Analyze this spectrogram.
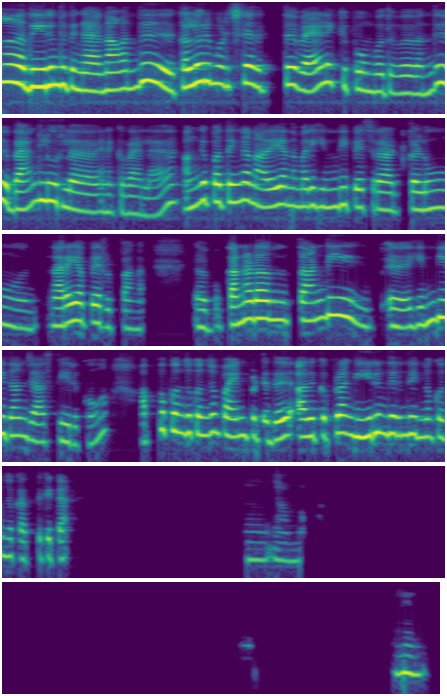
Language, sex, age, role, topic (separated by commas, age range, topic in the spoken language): Tamil, female, 25-29, guest, மொழி புரியாததால் தவறாக புரிந்து நடந்த ஒரு சம்பவத்தைப் பகிரலாமா?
